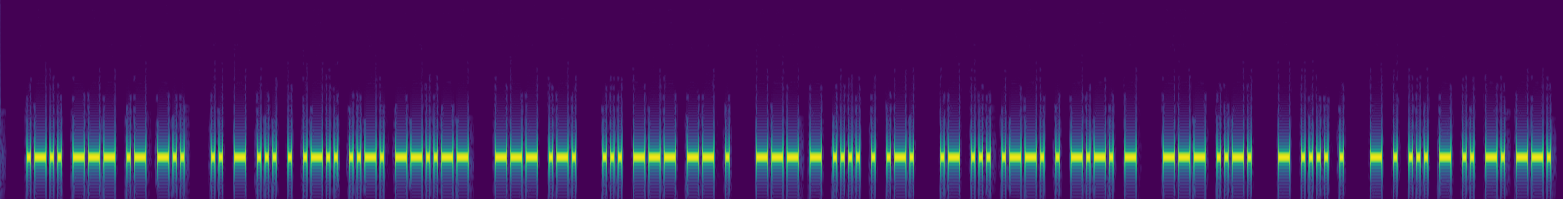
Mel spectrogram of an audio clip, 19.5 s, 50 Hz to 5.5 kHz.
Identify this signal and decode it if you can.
Morse code, heard as a keyed tone, about 25 wpm, 600 Hz. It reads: LOAD ITSELF, OR SOME OTHER ASPECT OF THE TESTING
